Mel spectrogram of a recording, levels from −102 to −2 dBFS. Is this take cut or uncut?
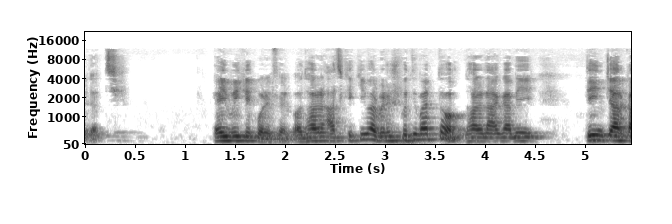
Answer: uncut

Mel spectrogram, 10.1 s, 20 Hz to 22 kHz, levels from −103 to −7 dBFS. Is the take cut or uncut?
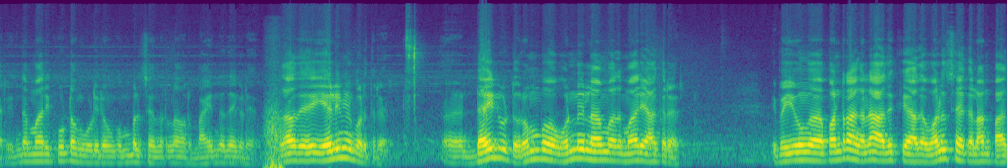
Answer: cut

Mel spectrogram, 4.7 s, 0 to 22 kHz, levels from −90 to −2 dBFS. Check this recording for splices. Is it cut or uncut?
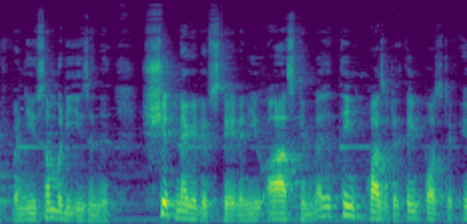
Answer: uncut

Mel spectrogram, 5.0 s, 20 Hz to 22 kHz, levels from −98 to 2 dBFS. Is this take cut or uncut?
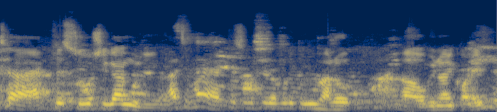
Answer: uncut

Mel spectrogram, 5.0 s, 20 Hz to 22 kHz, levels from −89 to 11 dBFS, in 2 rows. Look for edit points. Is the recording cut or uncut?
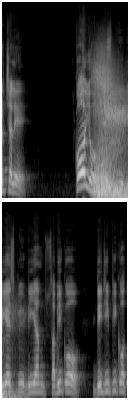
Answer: cut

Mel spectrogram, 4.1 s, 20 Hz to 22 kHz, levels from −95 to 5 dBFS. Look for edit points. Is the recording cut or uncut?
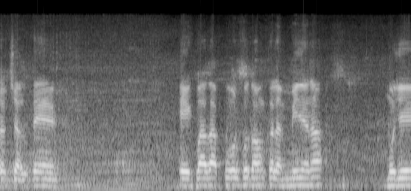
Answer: uncut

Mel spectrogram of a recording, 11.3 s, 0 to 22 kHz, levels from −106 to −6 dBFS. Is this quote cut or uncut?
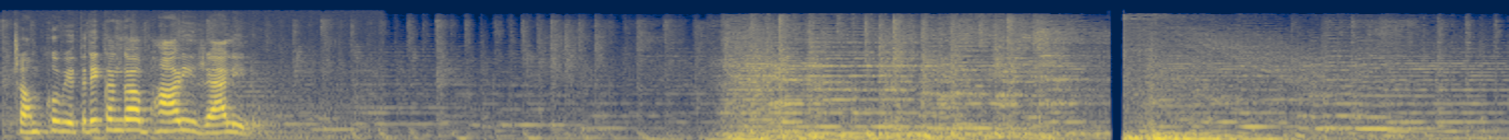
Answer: cut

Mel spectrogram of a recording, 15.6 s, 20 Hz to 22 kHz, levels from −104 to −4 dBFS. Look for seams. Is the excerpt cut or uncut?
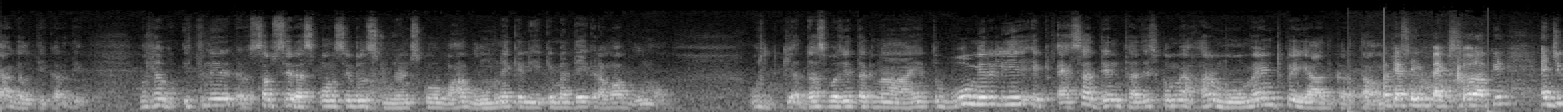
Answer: cut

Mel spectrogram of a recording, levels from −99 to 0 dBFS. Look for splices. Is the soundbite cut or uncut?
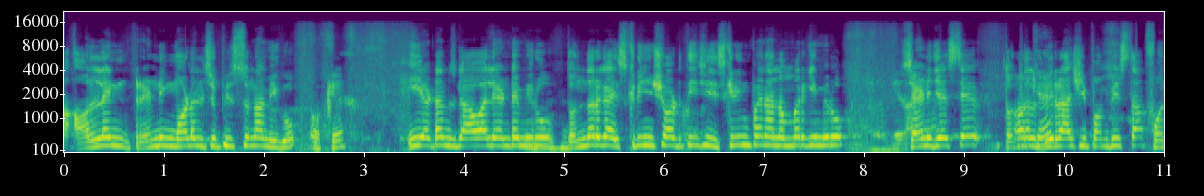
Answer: uncut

